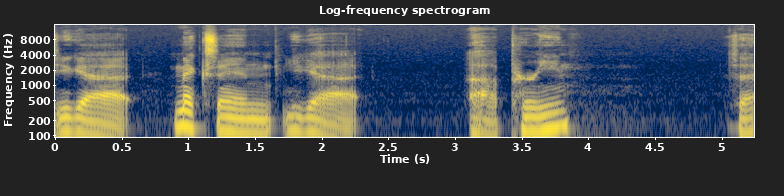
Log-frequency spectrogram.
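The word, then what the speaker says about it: Perine: You got Joe Burrow, you got Chase, you got Higgins, you got Mixon, you got Perrine.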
